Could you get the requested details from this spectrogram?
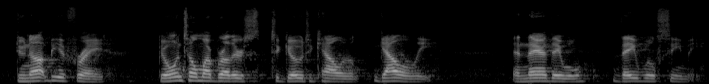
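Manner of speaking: ordinary talk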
